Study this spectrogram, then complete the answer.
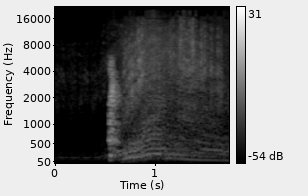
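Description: Auto Union Type C race car engine in Assetto Corsa on pre-war Spa-Francorchamps suddenly roars to life after a quiet start, then revs up steadily with a rising, rasping tone that stays loud and close.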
